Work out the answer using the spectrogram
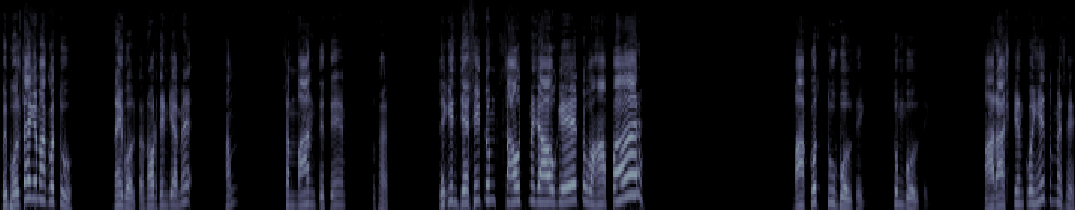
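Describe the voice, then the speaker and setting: A man's voice: high-pitched, animated, moderate pace, pauses often, bright, forceful tone, clear, resonant tone, no echo. A male teacher giving a classroom lecture, playful and quizzing his students with call-and-response questions.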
